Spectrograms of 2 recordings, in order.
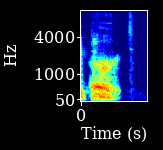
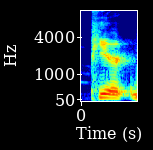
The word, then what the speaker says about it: Peart: Russia's involvement Neil Peart I'm gonna pronounce it wrong I always say Burt it's yeah peered well I always just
